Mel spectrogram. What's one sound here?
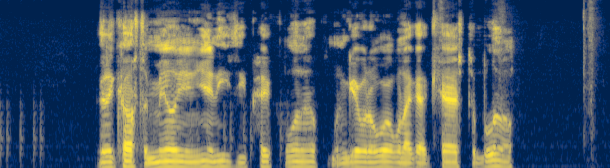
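A man speaks calmly and close up, in a low voice.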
